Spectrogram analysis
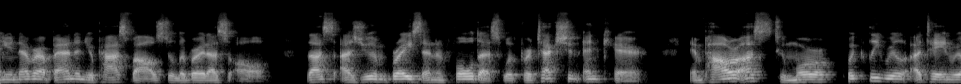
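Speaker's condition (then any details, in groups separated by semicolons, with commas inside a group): No condition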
